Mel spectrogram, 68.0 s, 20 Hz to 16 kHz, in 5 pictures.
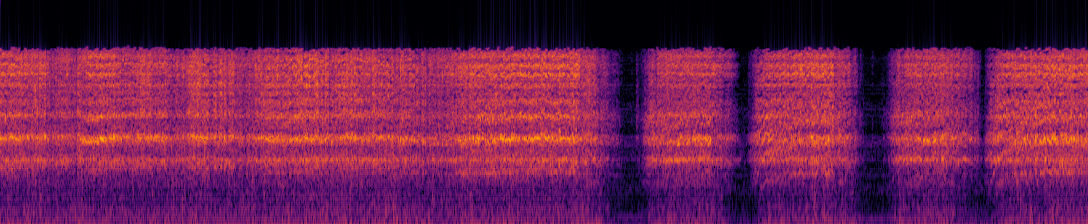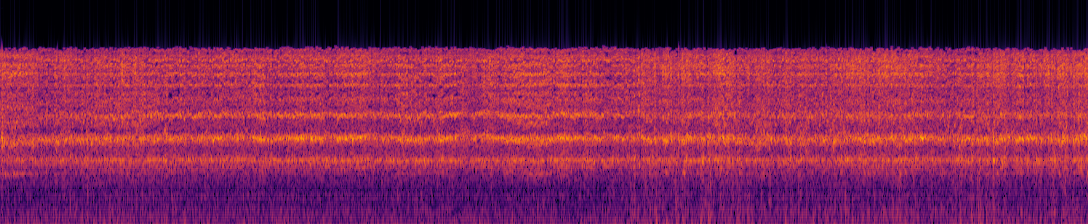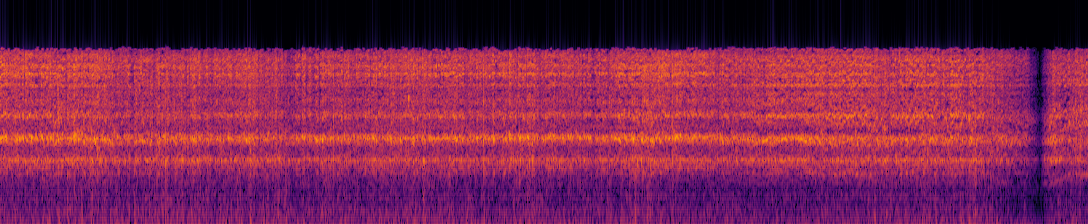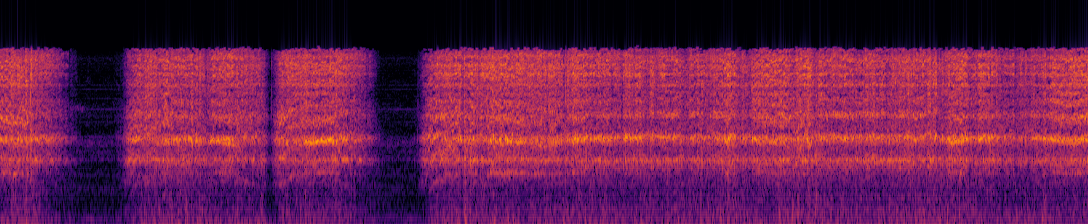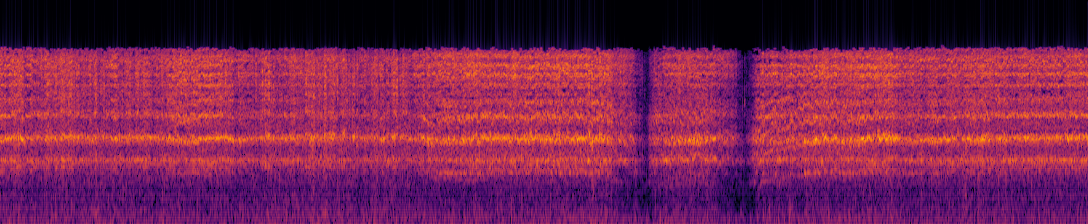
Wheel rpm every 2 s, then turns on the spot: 230, 230, 220, 150, 100, 90, 150, 210, 230, 230, 230, 220, 230, 230, 230, 230, 230, 230, 220, 160, 80, 140, 80, 170, 230, 230, 230, 230, 230, 230, 190, 100, 190, 230.
10-12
